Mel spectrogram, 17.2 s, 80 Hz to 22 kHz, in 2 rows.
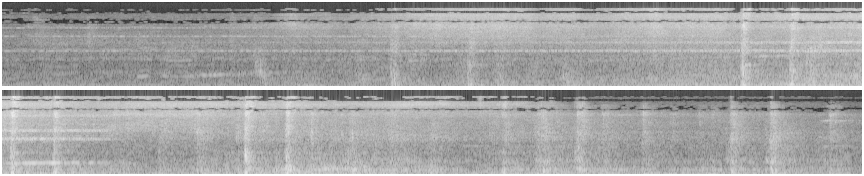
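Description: Shizuoka Railway A3000-series electric train running on the rails: a steady low rumble that grows louder about six seconds in, with the wheels clicking sharply over rail joints every second or so.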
